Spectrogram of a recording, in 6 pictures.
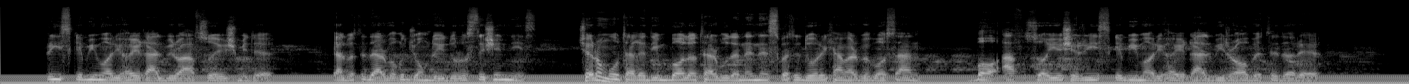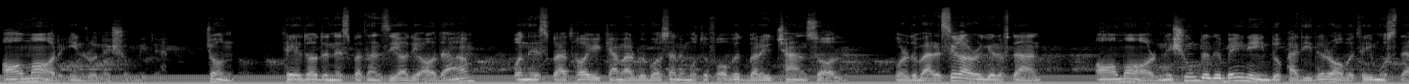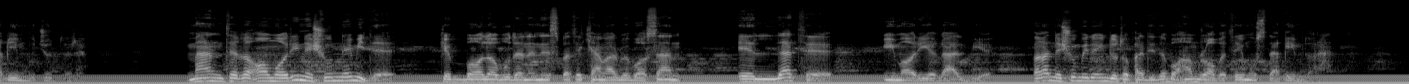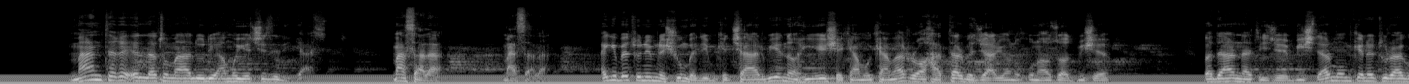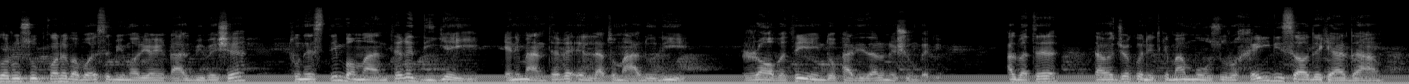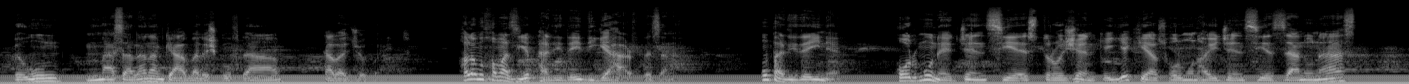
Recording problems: echo of what is said; faint; throughout; 270 ms later, 25 dB below the speech
electrical hum; noticeable; throughout; 50 Hz, 15 dB below the speech

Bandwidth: 15 kHz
